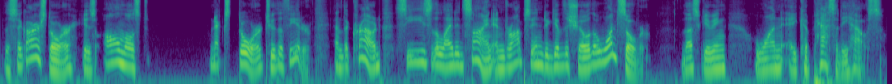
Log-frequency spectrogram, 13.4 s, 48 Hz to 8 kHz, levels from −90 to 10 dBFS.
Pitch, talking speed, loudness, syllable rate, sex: 145 Hz, 150 wpm, -20 LUFS, 4.3 syllables/s, male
